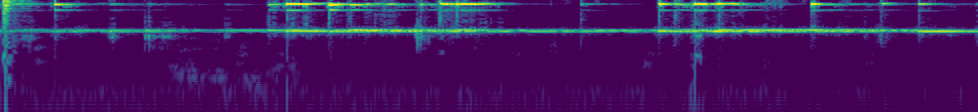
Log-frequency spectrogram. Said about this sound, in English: Wind chimes are very good to have around. They bring in the good spirits.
